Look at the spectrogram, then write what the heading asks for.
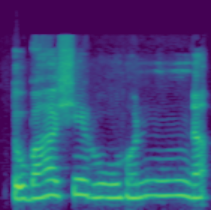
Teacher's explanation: वला तुबाशिरूहुन्ना, तुबाशिरूहुन्ना, अब रू को हैवी करना है, जबर, जबर और पेश जब रा पे आ जाता है तो रा हैवी पढ़ा जाता है। फिर हुन्ना, नून पे तशदीद है, डबल नून है, गुन्ना बड़ा होगा।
